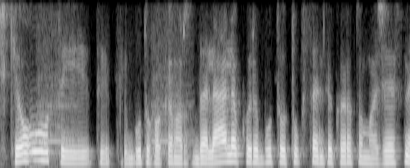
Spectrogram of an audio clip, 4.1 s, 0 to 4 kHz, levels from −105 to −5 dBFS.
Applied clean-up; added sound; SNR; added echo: none; Piano; 17 dB; none.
